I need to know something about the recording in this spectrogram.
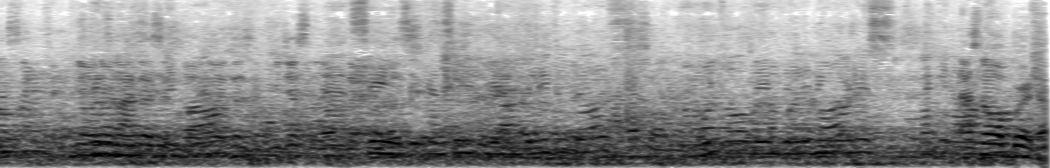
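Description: A young man talks calmly to people close by.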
